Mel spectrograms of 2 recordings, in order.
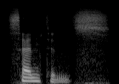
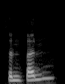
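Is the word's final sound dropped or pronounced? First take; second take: pronounced; dropped. First: The final sound of the word is clearly pronounced. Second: The final sound of the word is dropped. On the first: The speaker calls it right. "You should say sentence" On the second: The speaker calls it wrong. "not sentencey or senten"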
